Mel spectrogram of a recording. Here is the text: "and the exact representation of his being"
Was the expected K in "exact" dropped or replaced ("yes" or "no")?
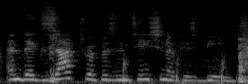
no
